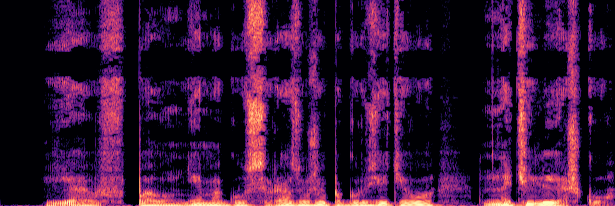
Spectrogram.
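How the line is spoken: Mumbled. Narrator (Russian): пробормотал золотарь

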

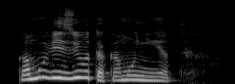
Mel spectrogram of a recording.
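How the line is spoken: Sigh. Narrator (Russian): вздохнул Николай

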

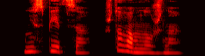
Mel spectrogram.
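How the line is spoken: Sighing. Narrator (Russian): Он вздохнул

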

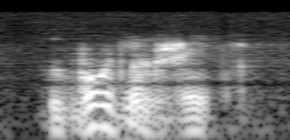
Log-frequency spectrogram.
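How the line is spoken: Quiet. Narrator (Russian): тихо сказал

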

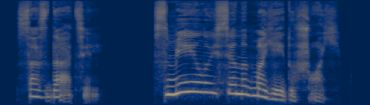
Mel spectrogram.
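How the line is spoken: Cooing with delight. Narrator (Russian): проворковала я, когда сладкий кленовый сироп брызнул мне на язык

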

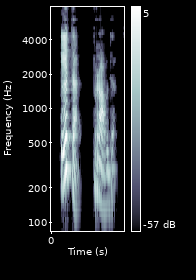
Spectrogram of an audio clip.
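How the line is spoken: Calm reply. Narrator (Russian): спокойно ответила Дина

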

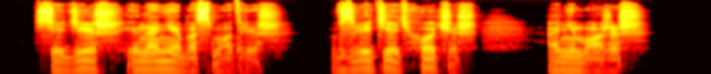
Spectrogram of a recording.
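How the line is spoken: Quiet, killer's voice. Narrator (Russian): тихо добавил убивец

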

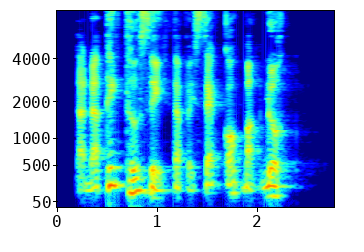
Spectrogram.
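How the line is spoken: Angry, louder. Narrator (Vietnamese): Đường Phi tức giận nói lớn hơn

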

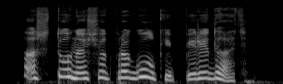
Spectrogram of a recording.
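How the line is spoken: Trembling question. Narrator (Russian): Дрожащим голосом все же спросил отрок

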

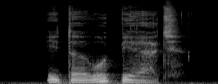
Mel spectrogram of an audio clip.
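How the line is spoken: Muffled, hollow. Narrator (Russian): глухо сказал Саня

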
